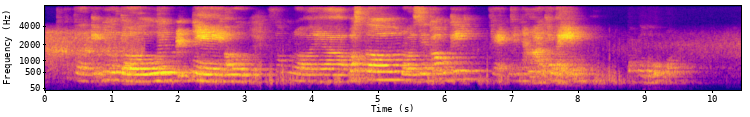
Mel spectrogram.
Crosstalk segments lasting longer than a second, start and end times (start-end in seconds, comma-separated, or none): none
